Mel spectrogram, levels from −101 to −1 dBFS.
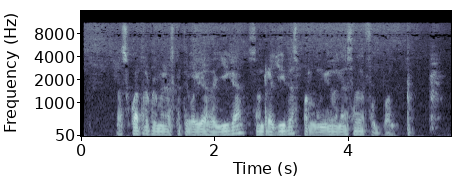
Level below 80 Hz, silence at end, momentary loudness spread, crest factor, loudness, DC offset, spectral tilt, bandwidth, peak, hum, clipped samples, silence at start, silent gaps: -42 dBFS; 0.15 s; 11 LU; 20 dB; -25 LUFS; under 0.1%; -4.5 dB/octave; 11.5 kHz; -6 dBFS; none; under 0.1%; 0.05 s; none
